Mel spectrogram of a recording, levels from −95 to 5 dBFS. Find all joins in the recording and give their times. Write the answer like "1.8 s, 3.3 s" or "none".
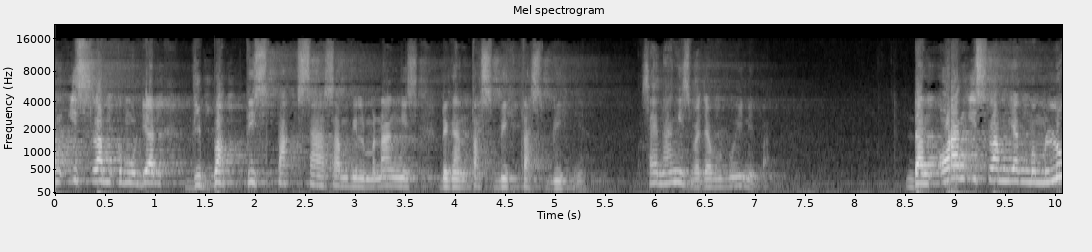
none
